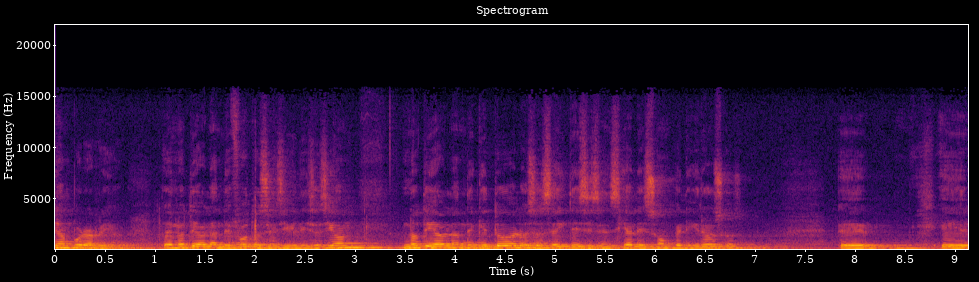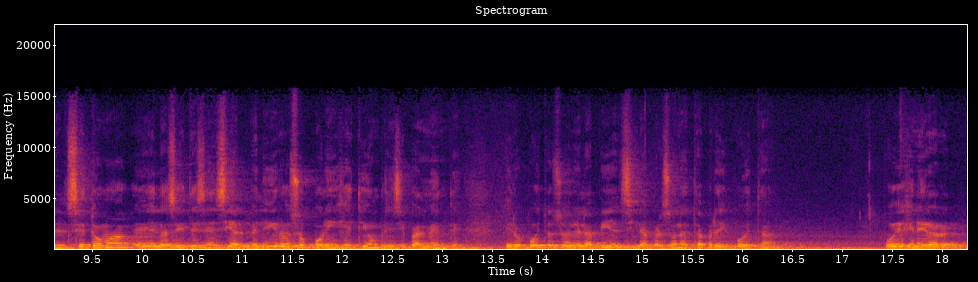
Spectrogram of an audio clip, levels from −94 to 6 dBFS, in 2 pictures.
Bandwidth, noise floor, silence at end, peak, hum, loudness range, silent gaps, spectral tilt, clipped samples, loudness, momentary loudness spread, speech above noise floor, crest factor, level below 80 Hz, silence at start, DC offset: 14.5 kHz; -38 dBFS; 0 s; -2 dBFS; none; 4 LU; none; -7 dB/octave; under 0.1%; -18 LUFS; 11 LU; 21 dB; 16 dB; -46 dBFS; 0 s; under 0.1%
